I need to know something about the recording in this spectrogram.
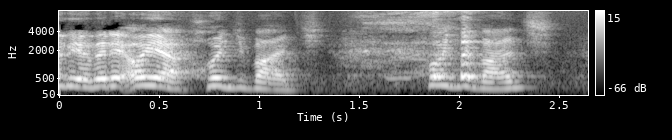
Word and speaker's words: hogy vagy: You have, if you're Hungarian, you have no idea how hard it is to pronounce the GY sound, like hogy vagy.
